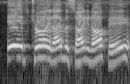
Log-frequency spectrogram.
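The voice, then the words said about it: Put-on Canadian accent. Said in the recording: “I joined Canadian.”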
